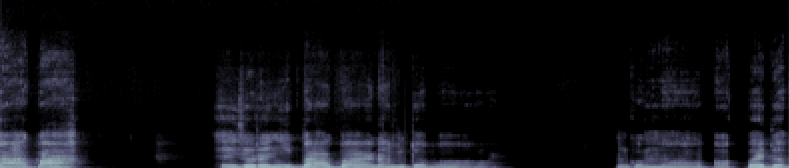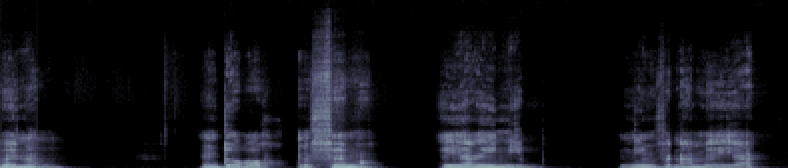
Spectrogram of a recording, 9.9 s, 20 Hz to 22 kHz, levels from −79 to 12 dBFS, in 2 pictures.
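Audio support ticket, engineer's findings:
Three level dips in the speech, each an abrupt drop of about 6 dB with clean recovery. 2.53–4.93 s, right after "gbahagbaha nam". Again 5.15–5.39 s. Again 8.56–9.59 s, after "mo eyak eneb". Sounds like one channel drops out. Likely a flaky stereo leg, cable or input, going dead intermittently. Mono sum then carries only half the shared signal, hence the 6 dB sag. Anything unique to the lost side vanishes for those stretches.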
